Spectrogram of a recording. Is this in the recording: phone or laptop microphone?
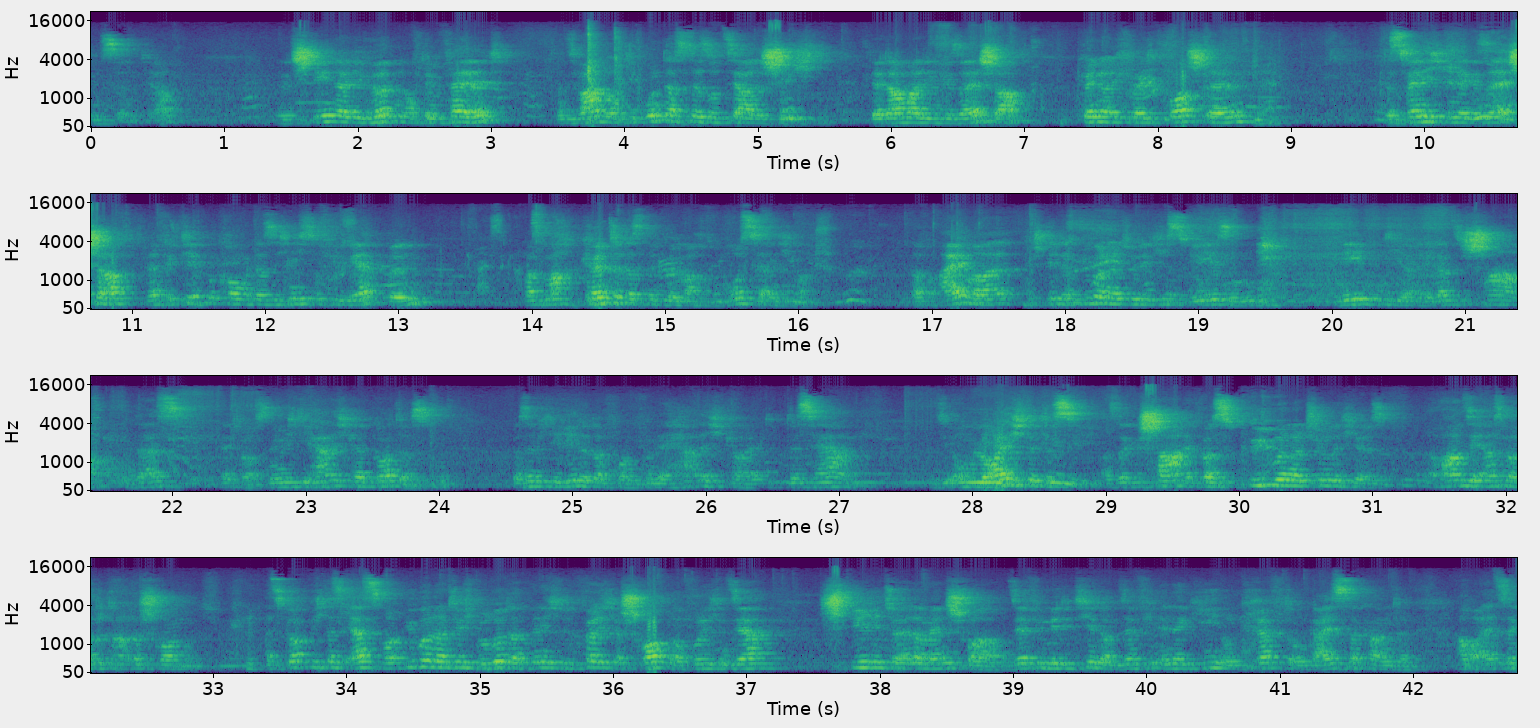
yes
